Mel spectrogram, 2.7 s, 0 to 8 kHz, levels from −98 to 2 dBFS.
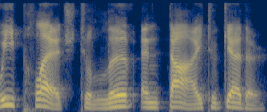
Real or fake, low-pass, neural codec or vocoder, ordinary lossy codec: real; 7.2 kHz; none; Opus, 64 kbps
